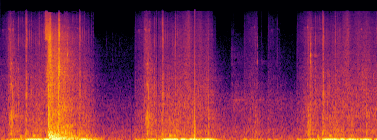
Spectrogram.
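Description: Footsteps scuff on wet ground in short bursts.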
